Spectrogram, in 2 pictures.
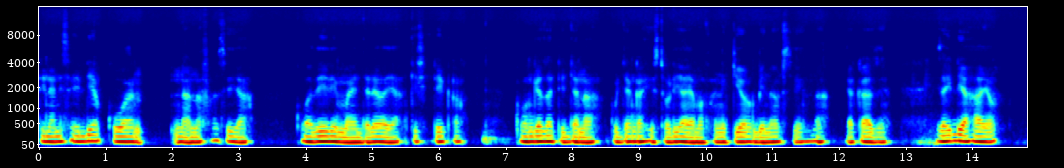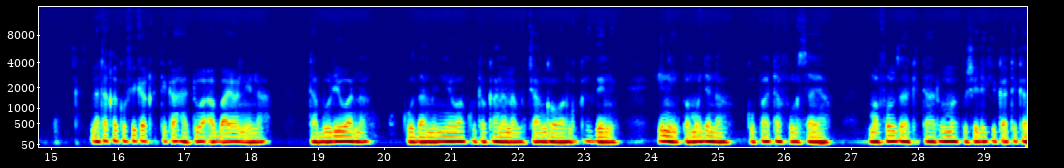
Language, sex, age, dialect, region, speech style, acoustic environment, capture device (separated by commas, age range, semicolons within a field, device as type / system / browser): Swahili, male, 25-34, Kenya - Nairobi Sheng-influenced, Kenya, relaxed, silence, mobile / Linux / Chrome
